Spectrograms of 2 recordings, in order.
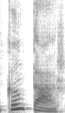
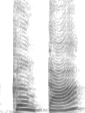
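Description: First: "cantar" with the final r clearly sounded; full r. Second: "Cantar" with the final r dropped, canta. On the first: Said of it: "em vez de cantar". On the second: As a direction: clip the r off "Cantar". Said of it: "omitir fonemas". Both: Shown as a demonstration.

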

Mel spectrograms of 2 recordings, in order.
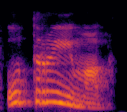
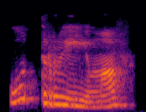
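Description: First: Утримав said high, stress on the first syllable. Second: Утримав with a clear stress on у. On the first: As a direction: lift the opening у of Утримав. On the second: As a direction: dictate Утримав, pressing the у. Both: Shown as a demonstration. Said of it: "я по-різному називала слова".

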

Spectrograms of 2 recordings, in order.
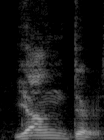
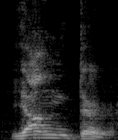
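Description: First: Yonder joined up, stress on YON; stress in front. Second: Yonder slowly as yon, der, two separate beats; syllable drill. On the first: Teacher says the weight is in front, stress demo. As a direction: punch the first syllable of yonder, der light. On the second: Teacher reads the example word, slow syllable demo. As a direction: hold the halves of yonder apart. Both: Shown as a demonstration. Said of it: "重在前面".

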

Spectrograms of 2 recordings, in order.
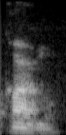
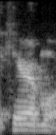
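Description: First: Caramel as CAR-mul; caramel squeezed to CAR-mul; CAR-mul pronunciation. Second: Caramel as CARE-uh-mul; caramel in three syllables, CARE-uh-mul; CARE-uh-mul pronunciation. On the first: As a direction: say caramel in two syllables, starting like car. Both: Shown as a demonstration. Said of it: "do you say caramel or caramel".

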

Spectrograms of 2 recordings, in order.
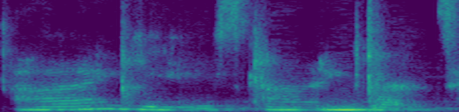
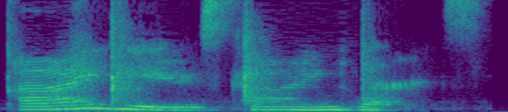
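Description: First: Slow whisper, words spaced apart. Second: Each word slow and separate; clap it out. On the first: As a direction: breathe each word out quietly. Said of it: "whispered repeat". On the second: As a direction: space the words out as if clapping. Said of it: "let's clap it out". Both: Shown as a demonstration.

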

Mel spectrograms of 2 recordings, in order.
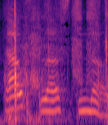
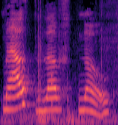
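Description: First: "Mouse loves snow" said slowly and evenly, word by word; slow title read. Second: Said in the usual way. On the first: Shown as a demonstration.

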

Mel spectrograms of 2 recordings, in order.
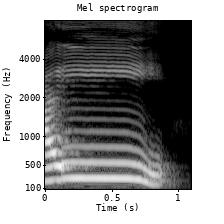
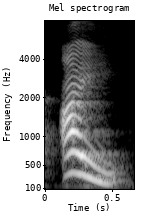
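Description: First: ஐ held long; a drawn-out, lengthened ஐ; long vowel. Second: ஐ said short and quick; a brief, unlengthened ஐ; too-short vowel. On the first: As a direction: glide slowly through ஐ. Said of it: "அதனால நீண்டு உச்சரிக்கணும்". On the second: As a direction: cut ஐ off early. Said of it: "அப்படி சொல்லக்கூடாது". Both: Shown as a demonstration.

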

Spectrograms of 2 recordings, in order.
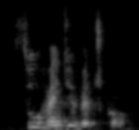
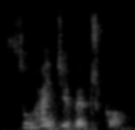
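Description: First: Said in the usual way. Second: Put-on soft, hushed address to the girl; hushed call. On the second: A narrator's reading. Narrator softly calling the girl, hushed. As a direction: call her gently, under the breath.

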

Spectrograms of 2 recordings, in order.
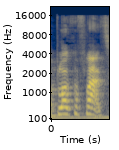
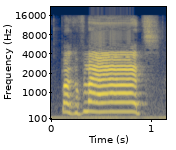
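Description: First: Said in the usual way. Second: Loud, high, drawn-out shout; stretched gleeful yell; mock battle cry. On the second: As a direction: holler BLOCK OF FLATS slowly as a charge.

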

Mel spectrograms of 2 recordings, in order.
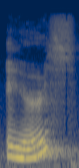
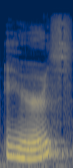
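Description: No difference in how they are said.

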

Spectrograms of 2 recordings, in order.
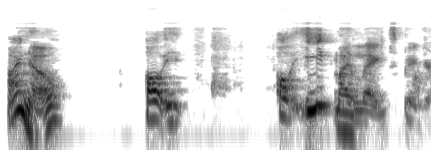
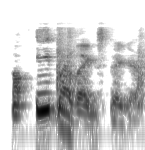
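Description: First: High, eager idea voice; bursting with a new plan; excited Bob. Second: Said in the usual way. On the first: Acted. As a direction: Bob brightly announcing his plan.

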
